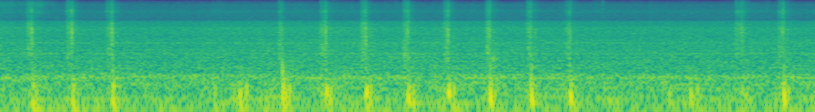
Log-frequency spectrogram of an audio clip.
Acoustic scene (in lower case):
kitchen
